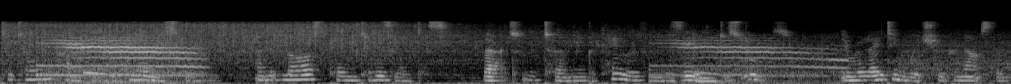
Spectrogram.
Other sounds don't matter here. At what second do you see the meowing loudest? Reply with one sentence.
The volume of the meowing peaks at 1 second.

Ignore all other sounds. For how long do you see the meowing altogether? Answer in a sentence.
You can hear the meowing for 4 seconds altogether.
